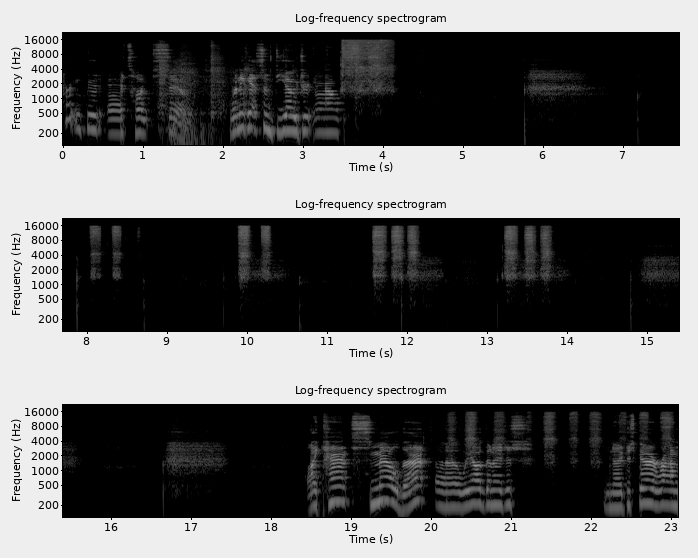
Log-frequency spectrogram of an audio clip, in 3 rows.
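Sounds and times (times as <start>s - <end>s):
breathing through gas mask: 3.5s - 4.2s, 9.9s - 10.6s, 11.6s - 12.5s, 13.2s - 14.1s
short sharp hisses: 3.5s - 4.2s, 7.9s - 8.6s, 9.8s - 10.5s, 11.6s - 12.4s, 13.2s - 14.0s, 21.2s - 22.2s.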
